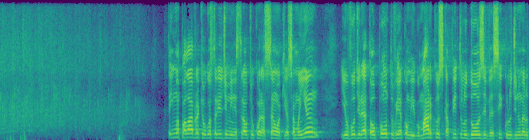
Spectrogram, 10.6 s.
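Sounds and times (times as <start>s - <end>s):
audience applause: 0.0s - 3.0s
speech: 3.4s - 10.5s.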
